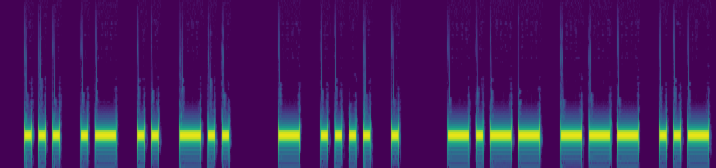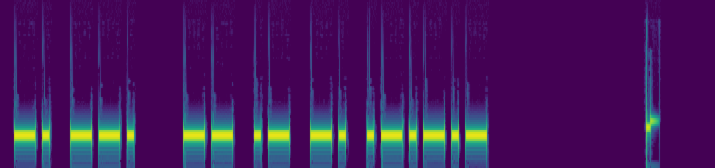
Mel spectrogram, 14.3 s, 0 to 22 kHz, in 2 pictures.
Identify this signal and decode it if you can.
Morse code, heard as a keyed tone, about 17 wpm, 700 Hz. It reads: SAID THE YOUNG MAN.
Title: Sentences from Top 1000 Words - Review Part 2 - 17wpm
